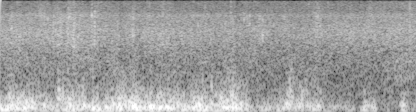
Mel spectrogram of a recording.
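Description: Wind buffeting the microphone outdoors: an uneven, gusting low rumble with no clear tone.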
